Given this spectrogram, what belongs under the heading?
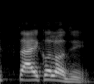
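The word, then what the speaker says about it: psychology: वैसे ही साइकोलॉजी, साइकोलॉजी का मतलब होता है, साइकोलॉजी का मतलब क्या होता है, मनोविज्ञान, यहाँ पे पी साइलेंट है।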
